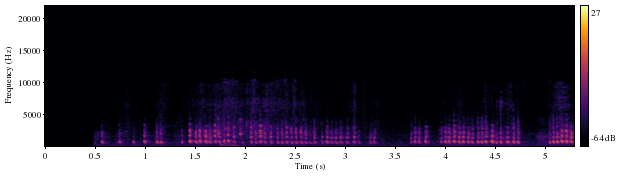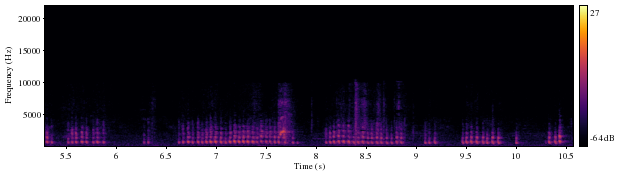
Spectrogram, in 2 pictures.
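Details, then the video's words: Rapid vibrating trills from a least weasel, harsh and rich in overtones, delivered in irregular bursts of about half a second to a second, with short gaps between them. "Łasica. Odgłosy Łasicy. Dźwięki Łasicy. Odgłosy jakie wydaje Łasica. Jak robi Łasica?"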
